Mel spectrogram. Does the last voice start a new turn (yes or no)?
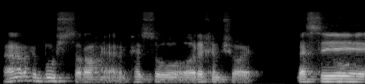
no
